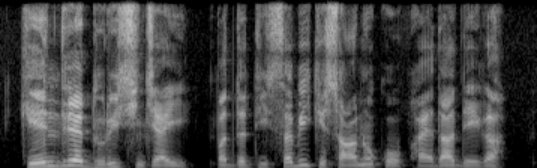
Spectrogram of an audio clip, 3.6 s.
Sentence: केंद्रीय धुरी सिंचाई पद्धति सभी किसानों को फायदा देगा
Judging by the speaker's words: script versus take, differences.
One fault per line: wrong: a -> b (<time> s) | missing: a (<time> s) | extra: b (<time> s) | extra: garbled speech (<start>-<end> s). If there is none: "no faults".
no faults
